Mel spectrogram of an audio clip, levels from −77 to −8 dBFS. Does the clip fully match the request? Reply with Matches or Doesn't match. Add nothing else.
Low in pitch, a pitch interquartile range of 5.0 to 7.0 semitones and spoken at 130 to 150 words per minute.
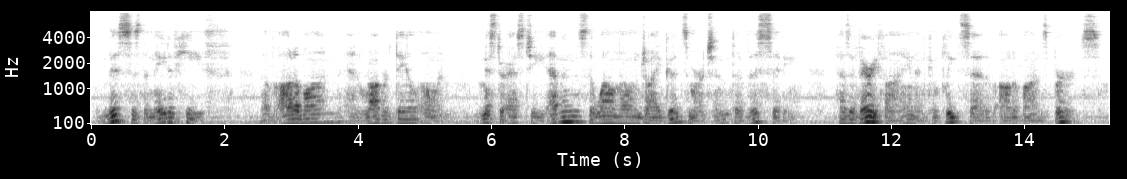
Matches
